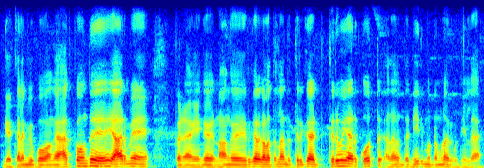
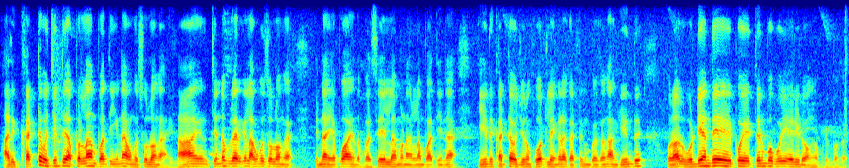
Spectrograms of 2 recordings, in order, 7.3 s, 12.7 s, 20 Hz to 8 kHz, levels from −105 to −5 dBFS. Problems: background sounds at intervals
